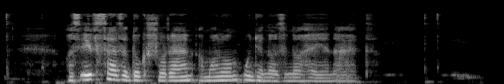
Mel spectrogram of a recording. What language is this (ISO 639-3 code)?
hun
